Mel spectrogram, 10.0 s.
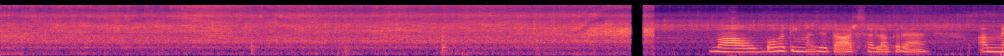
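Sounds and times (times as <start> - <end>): chicken sizzling in hot oil: 0.0 - 10.0
spatula tapping pan: 2.4 - 2.8, 3.4 - 3.7, 4.4 - 4.7.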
